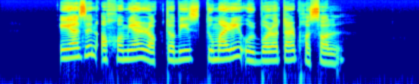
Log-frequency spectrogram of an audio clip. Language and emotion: Assamese, neutral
